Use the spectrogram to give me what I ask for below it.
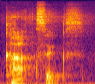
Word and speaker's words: coccyx: Pero cuando procede a la E, I o a la Y, se tiene una pronunciación como KS, como las palabras que vemos aquí. Accept, accidental, coccyx.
